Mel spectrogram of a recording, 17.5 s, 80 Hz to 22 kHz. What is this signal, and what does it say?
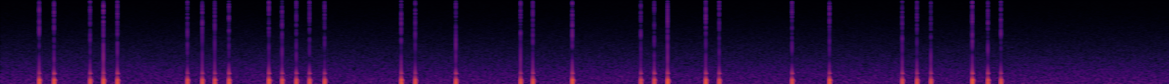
Tap code, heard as knocks on a wall, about 5 knocks a second. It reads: HUFFMAN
